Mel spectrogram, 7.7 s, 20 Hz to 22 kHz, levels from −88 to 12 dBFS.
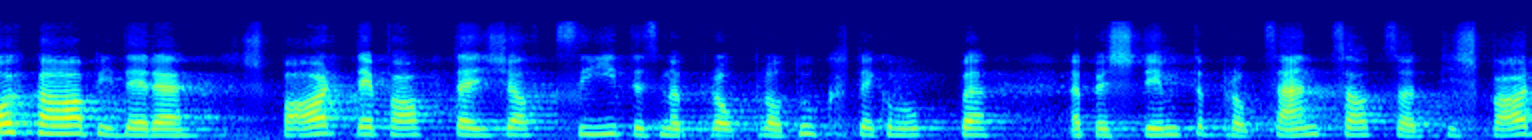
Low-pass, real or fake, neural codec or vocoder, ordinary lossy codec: none; fake; codec, 24 kHz, 0.5 kbps, DualCodec; none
